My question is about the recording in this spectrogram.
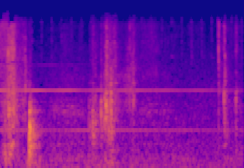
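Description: Cardboard scratch-off lottery ticket being flipped over and laid down on a wooden tabletop: a few short taps and rustles of card on wood, the clearest at the start and about a second in.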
